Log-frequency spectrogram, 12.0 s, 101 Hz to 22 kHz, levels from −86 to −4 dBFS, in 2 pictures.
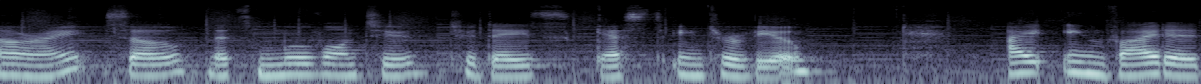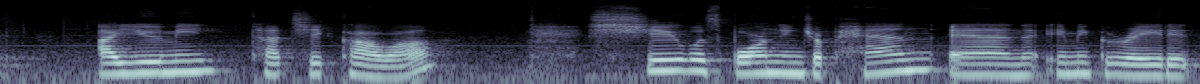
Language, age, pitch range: Japanese, 20-39, 175-220 Hz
